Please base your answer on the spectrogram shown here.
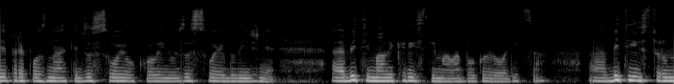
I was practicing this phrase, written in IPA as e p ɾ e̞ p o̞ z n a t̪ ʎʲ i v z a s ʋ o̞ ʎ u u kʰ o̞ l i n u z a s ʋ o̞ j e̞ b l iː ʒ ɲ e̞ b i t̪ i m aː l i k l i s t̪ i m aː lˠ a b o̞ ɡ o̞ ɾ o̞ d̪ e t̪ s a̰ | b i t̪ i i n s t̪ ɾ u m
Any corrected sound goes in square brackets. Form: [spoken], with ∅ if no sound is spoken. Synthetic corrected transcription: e p ɾ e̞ p o̞ z n a t̪ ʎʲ i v z a s ʋ o̞ [j] u [o] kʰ o̞ l i n u z a s ʋ o̞ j e̞ b l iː ʒ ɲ e̞ b i t̪ i m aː l i k [ɾ] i s t̪ i m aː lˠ a b o̞ ɡ o̞ ɾ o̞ d̪ [i] t̪ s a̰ | b i t̪ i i n s t̪ ɾ u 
